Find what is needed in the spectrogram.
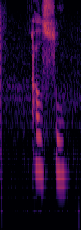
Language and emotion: Russian, neutral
